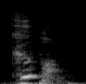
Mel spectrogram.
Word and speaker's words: coupon: actually used like that it's more of a coup like an elongated o a long o sound coup coupon coupon i have a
